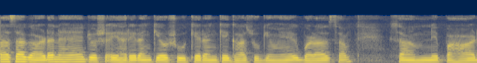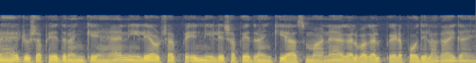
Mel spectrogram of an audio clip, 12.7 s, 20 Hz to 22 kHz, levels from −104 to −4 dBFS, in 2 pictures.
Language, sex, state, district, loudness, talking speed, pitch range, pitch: Hindi, male, Maharashtra, Solapur, -18 LUFS, 190 wpm, 110-120 Hz, 115 Hz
